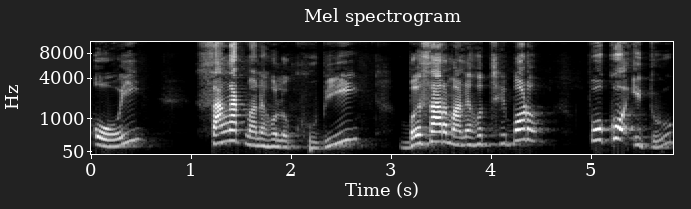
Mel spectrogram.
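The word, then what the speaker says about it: besar: পারেন নেক্সটে বড় বড়কে মালয়েশিয়ান ভাষায় বলা হয় বেসার বেসার অনেকে বলে বুসার না মূলত সঠিক উচ্চারণটা হবে বসার এখন এই বড় দিয়ে একটা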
